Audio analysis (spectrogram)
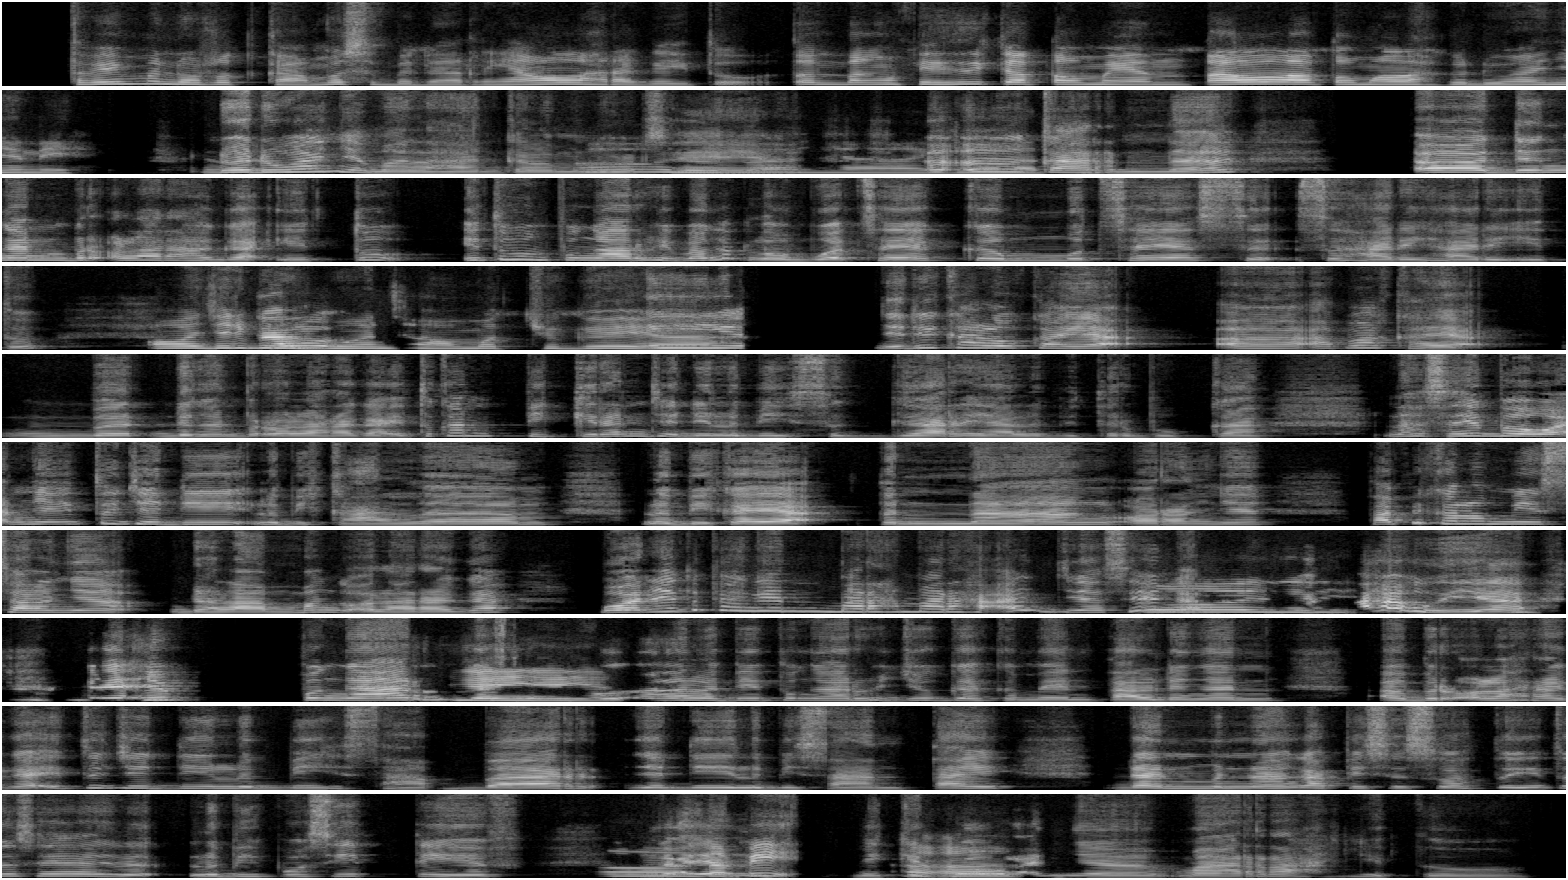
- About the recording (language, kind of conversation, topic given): Indonesian, podcast, Bagaimana cara membangun kebiasaan olahraga yang konsisten?
- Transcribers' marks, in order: in English: "mood"; other animal sound; laughing while speaking: "mood"; laughing while speaking: "tahu"; chuckle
